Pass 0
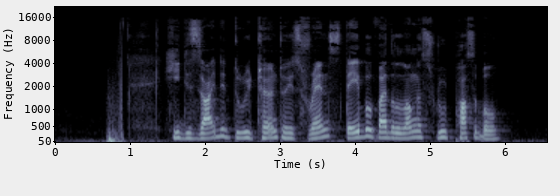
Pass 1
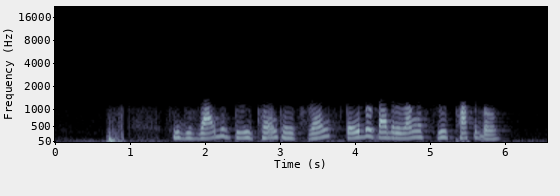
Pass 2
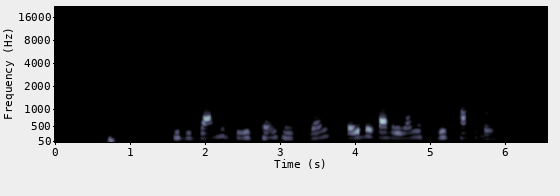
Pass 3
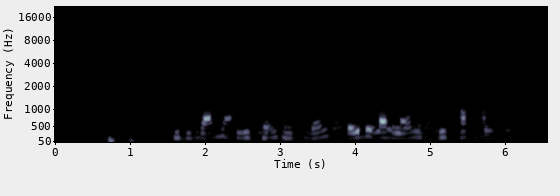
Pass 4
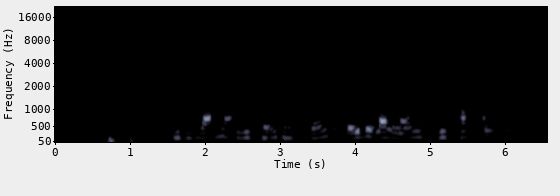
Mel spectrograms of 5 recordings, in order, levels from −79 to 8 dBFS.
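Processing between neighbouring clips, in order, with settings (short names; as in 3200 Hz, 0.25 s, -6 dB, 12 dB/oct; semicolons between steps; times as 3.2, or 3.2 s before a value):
steep low-pass 960 Hz 96 dB/oct
spectral expander 4:1
echo 0.276 s -21 dB; gain -3.5 dB
notch comb 300 Hz; gain -7 dB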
